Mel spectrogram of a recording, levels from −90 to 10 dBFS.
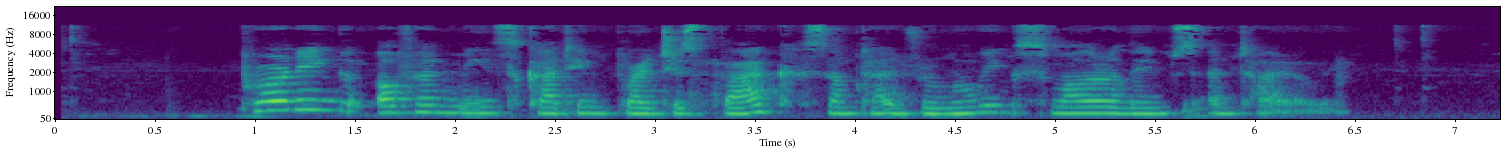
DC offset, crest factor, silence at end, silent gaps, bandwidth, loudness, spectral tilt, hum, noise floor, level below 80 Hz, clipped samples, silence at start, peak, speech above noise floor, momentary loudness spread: under 0.1%; 18 dB; 0.75 s; none; 11.5 kHz; -22 LUFS; -4 dB/octave; none; -57 dBFS; -64 dBFS; under 0.1%; 0.1 s; -4 dBFS; 35 dB; 10 LU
